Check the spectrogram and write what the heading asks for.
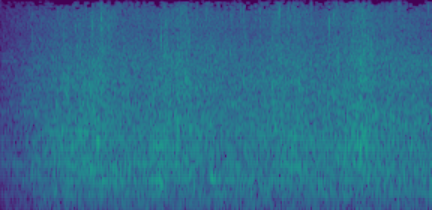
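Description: Steady, close-up water splashing and churning, like a swimmer stroking through a pool, continuous for a few seconds with no voices.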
